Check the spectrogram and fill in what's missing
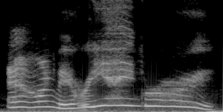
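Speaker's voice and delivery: high, slow put-on voice for a sulky rebel; hammed-up grumpy region; mock angry rebels. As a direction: pitch up and drag it out like a pouting province. Southern part voiced as angry.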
